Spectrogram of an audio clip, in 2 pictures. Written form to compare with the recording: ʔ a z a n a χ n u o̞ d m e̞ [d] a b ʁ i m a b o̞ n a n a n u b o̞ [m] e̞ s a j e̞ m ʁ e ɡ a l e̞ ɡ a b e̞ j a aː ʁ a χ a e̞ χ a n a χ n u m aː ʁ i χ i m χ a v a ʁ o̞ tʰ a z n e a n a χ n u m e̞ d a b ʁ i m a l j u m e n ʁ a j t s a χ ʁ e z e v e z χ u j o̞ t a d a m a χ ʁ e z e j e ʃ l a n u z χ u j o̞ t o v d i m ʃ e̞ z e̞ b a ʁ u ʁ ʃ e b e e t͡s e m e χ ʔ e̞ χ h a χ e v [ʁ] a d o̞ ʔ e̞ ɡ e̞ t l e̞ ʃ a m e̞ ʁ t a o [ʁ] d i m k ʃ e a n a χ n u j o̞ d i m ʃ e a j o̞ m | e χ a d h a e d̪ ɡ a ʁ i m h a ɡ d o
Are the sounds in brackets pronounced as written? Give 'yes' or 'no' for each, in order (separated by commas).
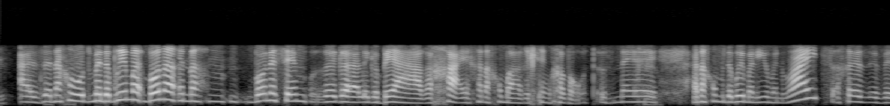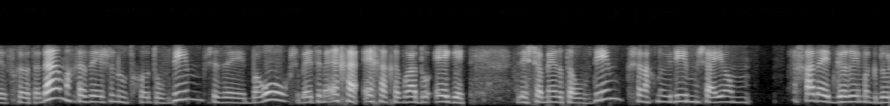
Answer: yes, no, yes, no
